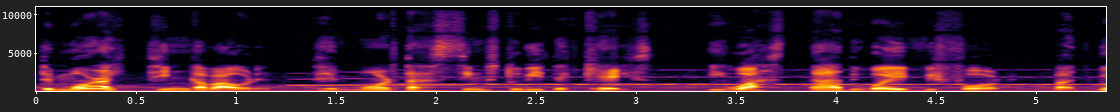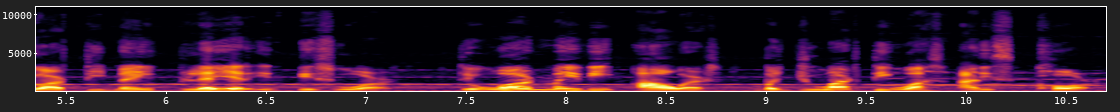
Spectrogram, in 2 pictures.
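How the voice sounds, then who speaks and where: Calm, mocking male fallen angel lord in a deep voice-changer pitch, read by a narrator, slow and philosophical, with an animated rise and fall. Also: faint music behind. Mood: musing. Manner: slow, musing, philosophical delivery. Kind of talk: quoting game dialogue.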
